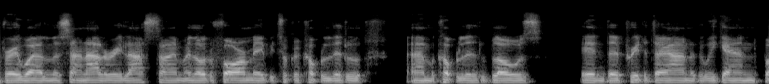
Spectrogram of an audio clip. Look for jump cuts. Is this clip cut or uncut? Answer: uncut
